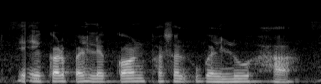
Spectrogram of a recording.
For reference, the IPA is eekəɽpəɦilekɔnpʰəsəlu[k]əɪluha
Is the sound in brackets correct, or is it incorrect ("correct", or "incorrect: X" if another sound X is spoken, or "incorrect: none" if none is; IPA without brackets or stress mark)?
incorrect: ɡ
